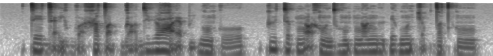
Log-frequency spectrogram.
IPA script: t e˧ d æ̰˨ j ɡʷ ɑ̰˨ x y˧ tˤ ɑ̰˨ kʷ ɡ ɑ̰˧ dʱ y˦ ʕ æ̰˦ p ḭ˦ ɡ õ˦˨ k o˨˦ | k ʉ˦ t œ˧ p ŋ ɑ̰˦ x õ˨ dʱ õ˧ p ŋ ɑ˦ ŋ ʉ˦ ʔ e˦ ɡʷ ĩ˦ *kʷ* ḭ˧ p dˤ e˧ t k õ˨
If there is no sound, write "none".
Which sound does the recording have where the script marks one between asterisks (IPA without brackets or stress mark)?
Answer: k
